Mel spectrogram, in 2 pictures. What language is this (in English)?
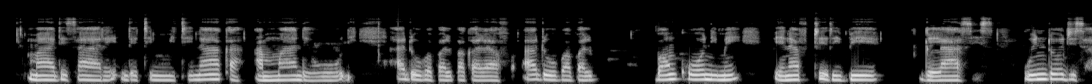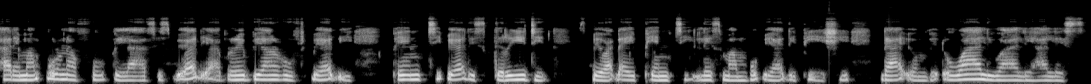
Fula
